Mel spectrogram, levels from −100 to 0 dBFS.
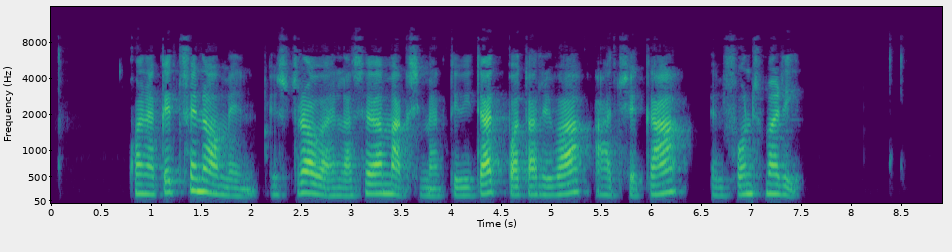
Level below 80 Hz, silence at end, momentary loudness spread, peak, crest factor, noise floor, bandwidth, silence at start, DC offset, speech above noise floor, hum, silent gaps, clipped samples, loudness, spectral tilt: -78 dBFS; 1.45 s; 14 LU; -4 dBFS; 22 dB; under -90 dBFS; 9.4 kHz; 0.8 s; under 0.1%; over 64 dB; none; none; under 0.1%; -25 LUFS; -4.5 dB/octave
